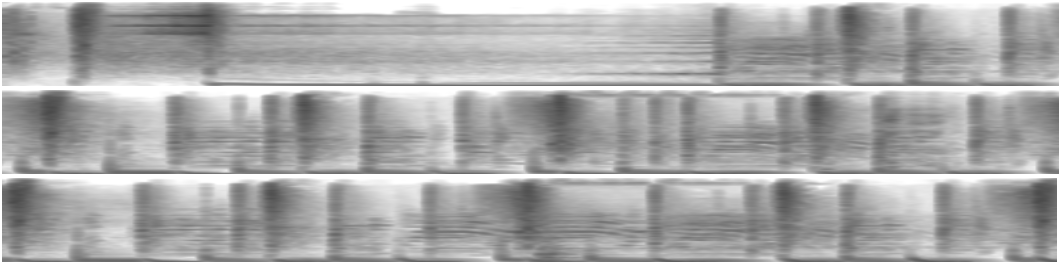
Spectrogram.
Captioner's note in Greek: χειροκρότημα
